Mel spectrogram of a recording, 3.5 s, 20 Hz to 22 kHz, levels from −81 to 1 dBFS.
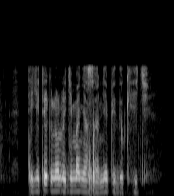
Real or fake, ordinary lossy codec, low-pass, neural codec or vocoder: fake; none; 5.4 kHz; vocoder, 22.05 kHz, 80 mel bands, Vocos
